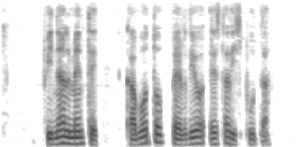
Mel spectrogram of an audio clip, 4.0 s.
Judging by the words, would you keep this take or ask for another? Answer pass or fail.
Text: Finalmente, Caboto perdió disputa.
fail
